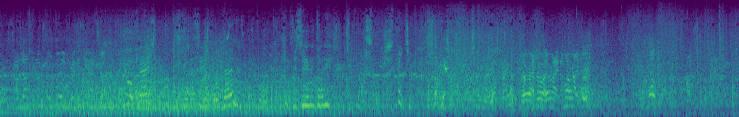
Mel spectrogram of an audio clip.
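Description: Water splashes as people wade through a river.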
